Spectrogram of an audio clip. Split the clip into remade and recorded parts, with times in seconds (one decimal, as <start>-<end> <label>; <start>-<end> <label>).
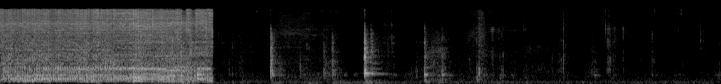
0.0-1.1 recorded; 1.1-4.5 remade; 4.5-7.2 recorded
